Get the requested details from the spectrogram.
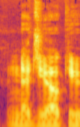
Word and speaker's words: Njoku: So you, uh, Njoku.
